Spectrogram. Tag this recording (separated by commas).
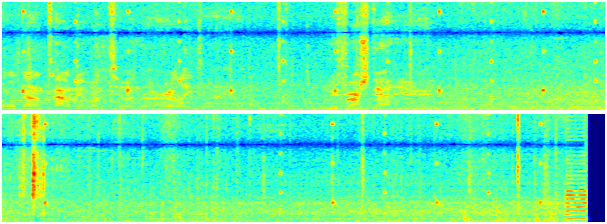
Speech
